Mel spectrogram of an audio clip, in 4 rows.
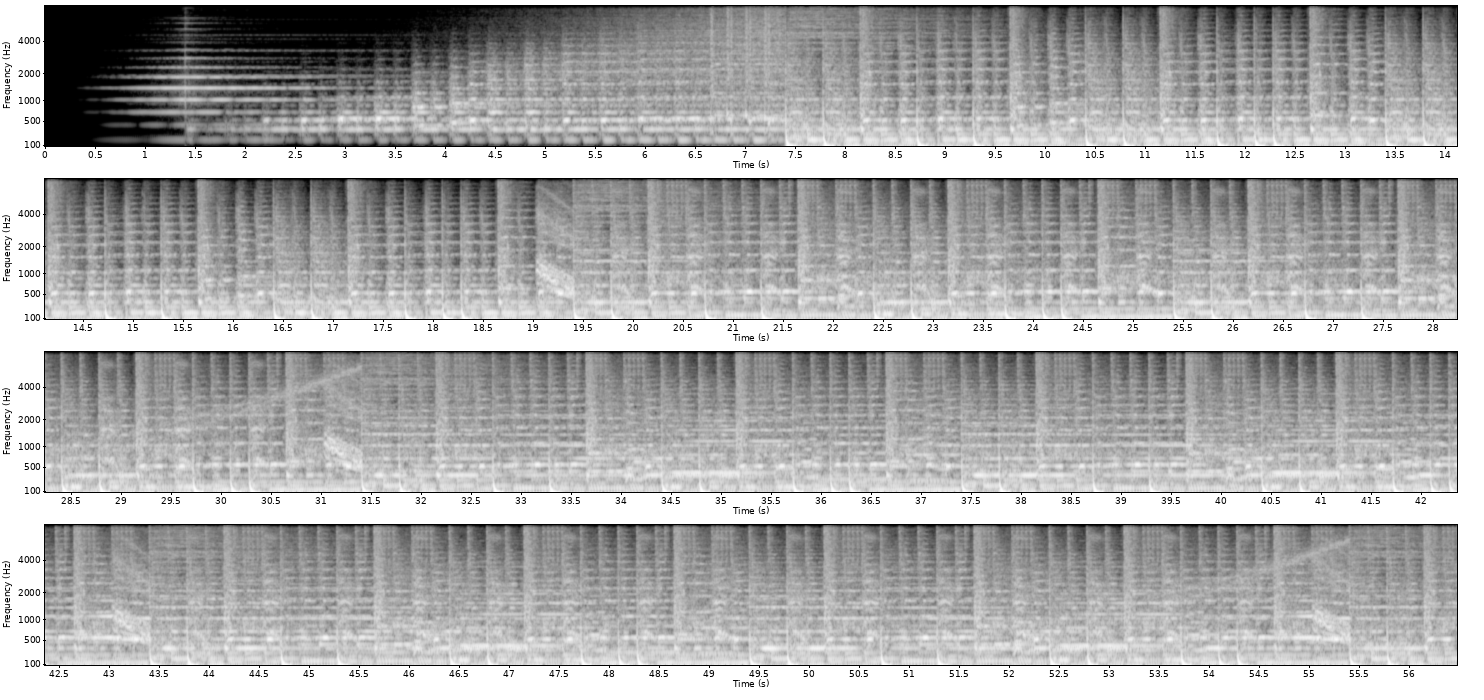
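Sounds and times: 
orchestral hip hop: 0:00.8 - 0:56.4.

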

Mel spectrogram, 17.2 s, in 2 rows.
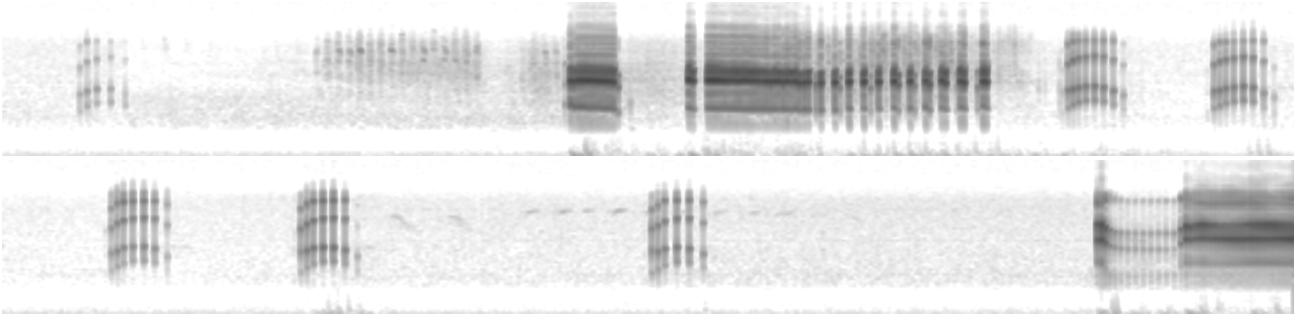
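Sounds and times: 
rock ptarmigan rattling call: 0:03.8 - 0:07.5, 0:15.9 - 0:17.2.

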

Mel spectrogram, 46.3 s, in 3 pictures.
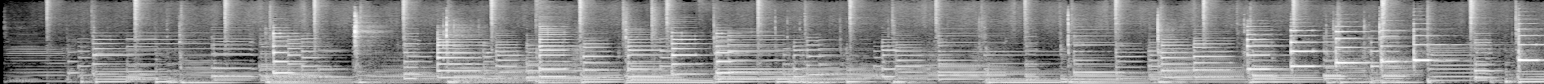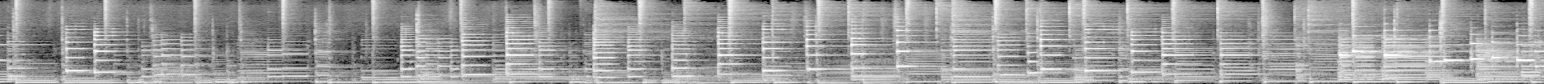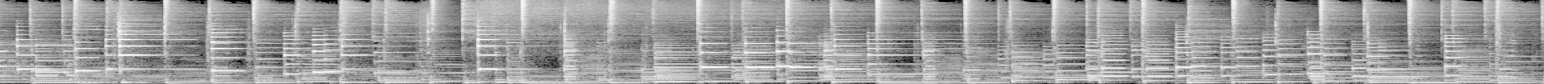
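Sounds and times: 
smooth jazz in a Paris nightclub: 0:00.0 - 0:46.3.

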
